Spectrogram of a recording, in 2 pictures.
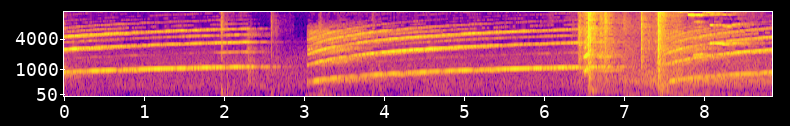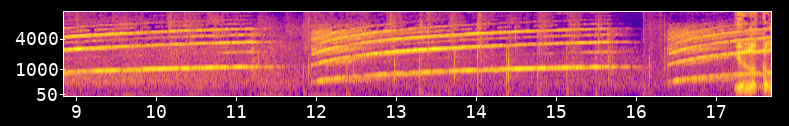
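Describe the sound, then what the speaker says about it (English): An alarm in a video game wails repeatedly, sweeping siren tones rising in cycles every few seconds, moderately loud and continuous with a few clunks in between. "please turn off that alarm since that's your job"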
